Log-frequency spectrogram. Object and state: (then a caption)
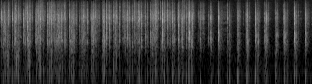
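Cardboard folder tapped. Fingertips of both hands tap fast on the top surface of a brown kraft cardboard folder, a hollow folded piece lying on a spiral notebook. The result is a rapid stream of crisp, dry, bright taps with almost no ring. The taps run densely together at first, then become more evenly spaced and distinct over the last two seconds.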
